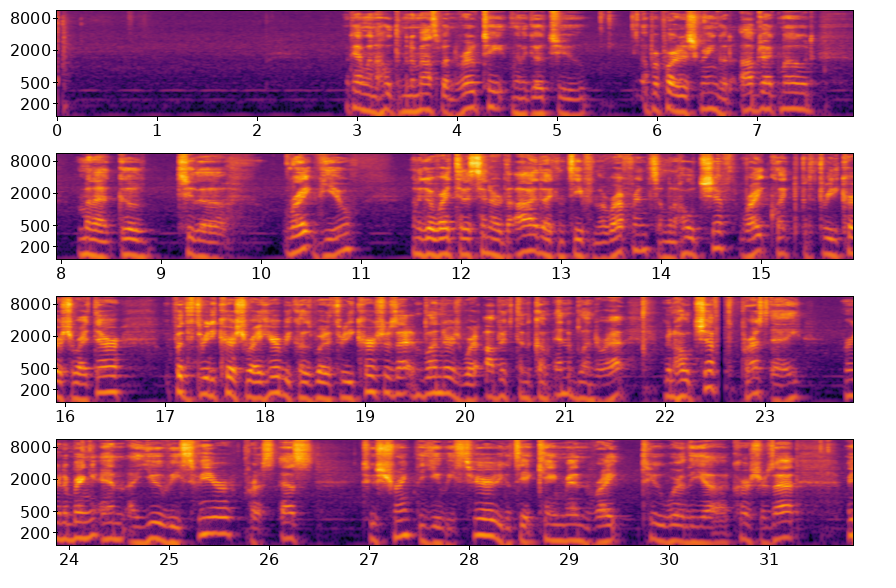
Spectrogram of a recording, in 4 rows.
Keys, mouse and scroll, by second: 0.0 Insert, 2.9 scroll up 1, 3.0 middle click, 4.0 scroll down 2, 5.5 click, 6.5 click, 6.6 click, 7.4 middle click, 10.4 click, 11.6 click, 14.7 shift+right click, 22.6 a, 24.2 click, 25.8 s, 31.5 click, 31.6 click.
